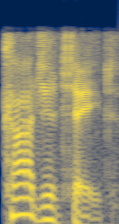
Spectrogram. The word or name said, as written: cogitate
